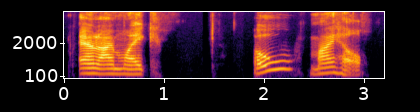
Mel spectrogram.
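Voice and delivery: ordinary talk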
